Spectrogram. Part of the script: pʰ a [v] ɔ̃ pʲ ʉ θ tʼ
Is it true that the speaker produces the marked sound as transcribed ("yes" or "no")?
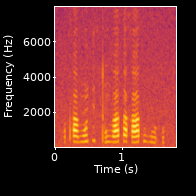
yes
